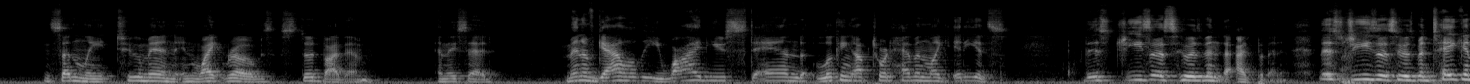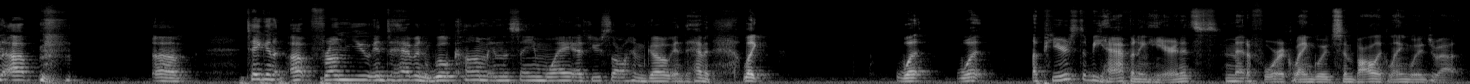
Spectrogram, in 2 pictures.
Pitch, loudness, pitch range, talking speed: 155 Hz, -30 LUFS, 120-185 Hz, 155 wpm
